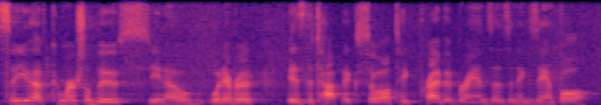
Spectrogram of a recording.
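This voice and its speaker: Her fairly low voice moves with lively intonation at a moderate pace, and audible room echo surrounds this woman. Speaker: event organizer presenting at a conference. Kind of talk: conference presentation with audience Q&A.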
